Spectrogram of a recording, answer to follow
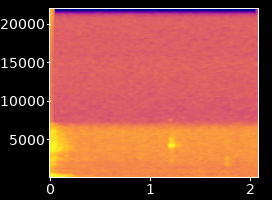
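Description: Near silence in a small room, with two faint, very short clicks about a second and a second and three-quarters in.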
